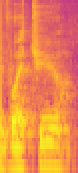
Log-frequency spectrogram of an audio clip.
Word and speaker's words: voiture: Alors, par exemple, voiture, habituellement, effectivement, on dit voiture à l'oral en 2 syllabes, mais les syllabes écrites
